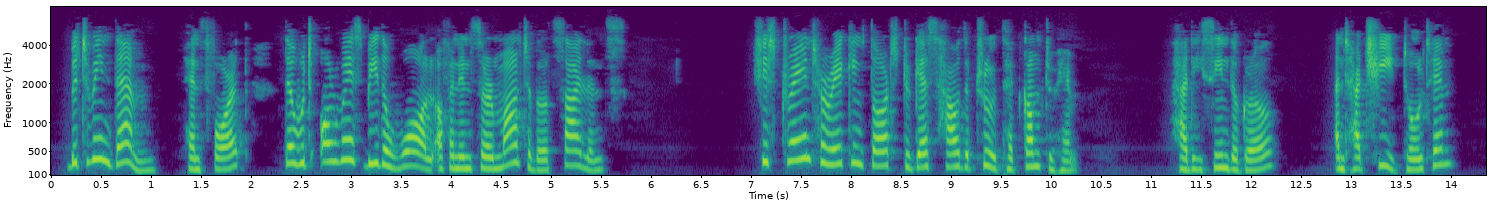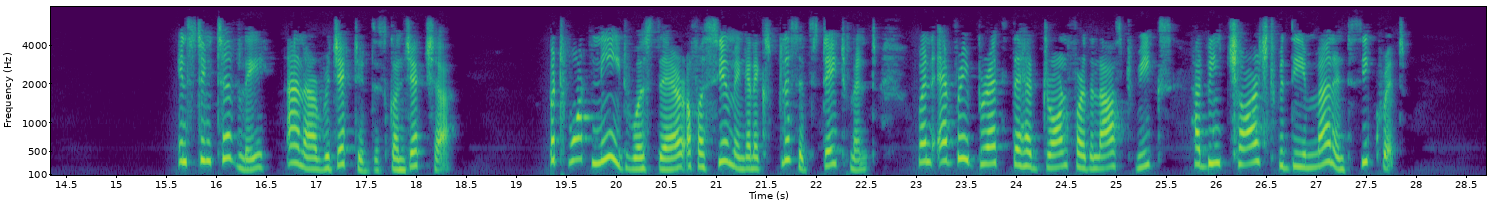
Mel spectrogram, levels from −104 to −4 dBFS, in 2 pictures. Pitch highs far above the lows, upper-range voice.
Yes: wide, 6.9 semitones; high, 240 Hz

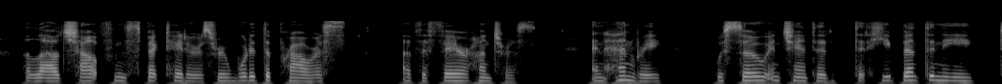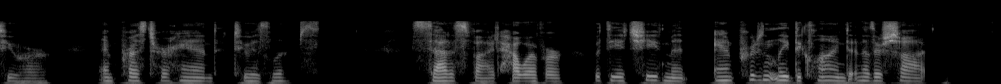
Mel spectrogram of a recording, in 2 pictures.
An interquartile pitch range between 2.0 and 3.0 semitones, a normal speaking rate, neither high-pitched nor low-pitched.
No: average, 2.7 semitones; slow, 125 wpm; medium, 165 Hz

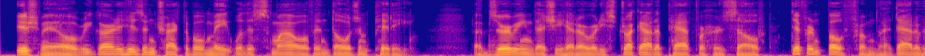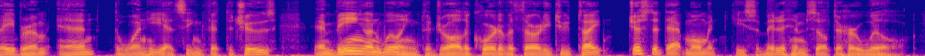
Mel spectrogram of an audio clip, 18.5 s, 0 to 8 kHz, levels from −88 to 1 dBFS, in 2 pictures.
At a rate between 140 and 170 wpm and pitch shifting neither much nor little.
No: average, 185 wpm; average, 4.2 semitones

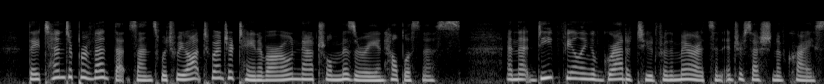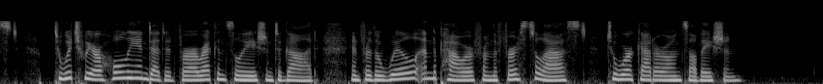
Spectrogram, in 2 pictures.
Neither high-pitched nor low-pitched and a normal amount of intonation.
No: high, 210 Hz; average, 3.7 semitones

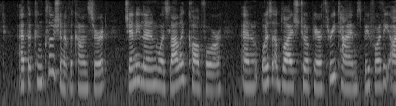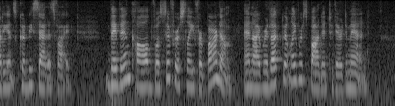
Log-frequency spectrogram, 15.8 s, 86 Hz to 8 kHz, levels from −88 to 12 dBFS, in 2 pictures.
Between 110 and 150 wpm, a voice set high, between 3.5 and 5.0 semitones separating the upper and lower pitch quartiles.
No: average, 145 wpm; high, 200 Hz; average, 2.7 semitones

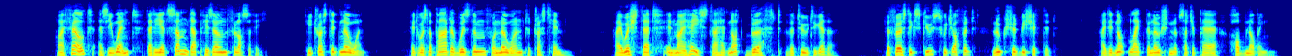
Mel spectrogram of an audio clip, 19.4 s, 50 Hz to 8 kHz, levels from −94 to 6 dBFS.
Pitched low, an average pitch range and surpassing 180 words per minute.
Yes: low, 130 Hz; average, 3.8 semitones; average, 190 wpm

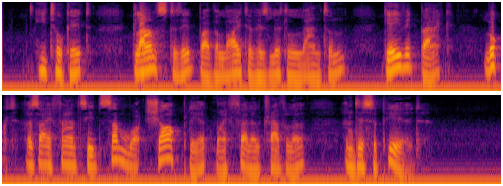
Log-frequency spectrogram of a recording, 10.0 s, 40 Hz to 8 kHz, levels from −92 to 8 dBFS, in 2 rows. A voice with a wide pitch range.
No: average, 4.8 semitones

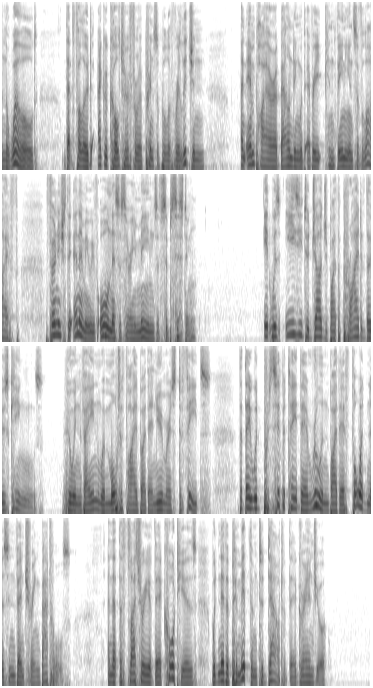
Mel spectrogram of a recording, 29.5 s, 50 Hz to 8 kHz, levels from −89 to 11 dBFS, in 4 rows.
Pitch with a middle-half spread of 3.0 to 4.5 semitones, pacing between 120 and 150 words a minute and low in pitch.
No: average, 3.9 semitones; average, 160 wpm; low, 130 Hz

